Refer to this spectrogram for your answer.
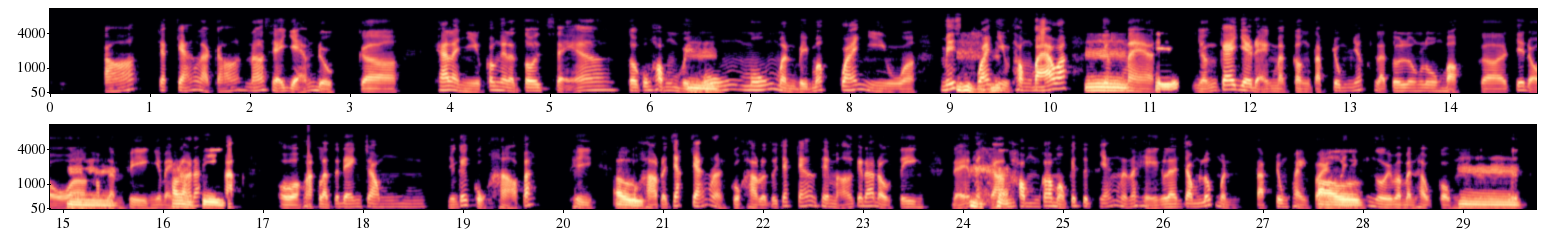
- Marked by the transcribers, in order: in English: "miss"; tapping; laugh; laugh; chuckle
- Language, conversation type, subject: Vietnamese, unstructured, Làm thế nào để không bị mất tập trung khi học hoặc làm việc?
